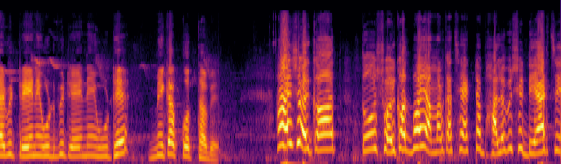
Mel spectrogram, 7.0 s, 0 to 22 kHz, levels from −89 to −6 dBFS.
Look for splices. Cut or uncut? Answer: cut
